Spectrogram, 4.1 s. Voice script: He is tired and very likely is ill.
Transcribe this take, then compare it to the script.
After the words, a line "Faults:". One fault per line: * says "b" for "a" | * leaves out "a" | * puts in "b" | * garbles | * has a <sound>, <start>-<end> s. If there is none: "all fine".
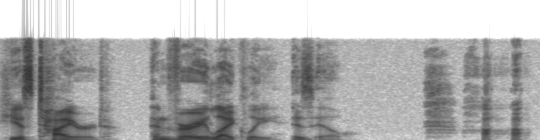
He is tired and very likely is ill.
Faults:
* has a laugh, 3.2-4.0 s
